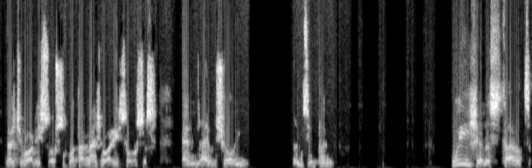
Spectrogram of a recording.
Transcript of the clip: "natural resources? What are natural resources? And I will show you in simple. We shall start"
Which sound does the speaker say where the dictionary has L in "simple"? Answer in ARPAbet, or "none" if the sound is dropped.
N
